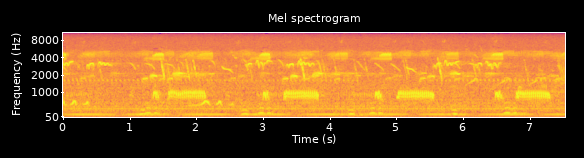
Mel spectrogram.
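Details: Southern ground hornbills basking in the sun at Djuma Game Reserve, about 7 AM sunrise on Feb 19, 2017, one giving a very soft call, unusually late in the morning: low hollow booming notes every couple of seconds, other birds twittering.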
